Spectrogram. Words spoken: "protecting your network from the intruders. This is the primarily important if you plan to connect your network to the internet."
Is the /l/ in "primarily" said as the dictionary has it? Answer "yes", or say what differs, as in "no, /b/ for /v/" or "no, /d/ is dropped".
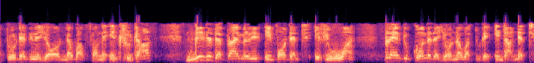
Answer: no, /l/ is dropped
